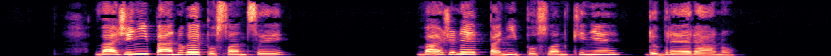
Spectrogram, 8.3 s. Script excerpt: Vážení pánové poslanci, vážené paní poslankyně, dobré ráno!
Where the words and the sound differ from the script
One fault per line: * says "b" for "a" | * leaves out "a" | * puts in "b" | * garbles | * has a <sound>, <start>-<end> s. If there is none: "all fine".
all fine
